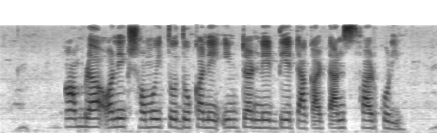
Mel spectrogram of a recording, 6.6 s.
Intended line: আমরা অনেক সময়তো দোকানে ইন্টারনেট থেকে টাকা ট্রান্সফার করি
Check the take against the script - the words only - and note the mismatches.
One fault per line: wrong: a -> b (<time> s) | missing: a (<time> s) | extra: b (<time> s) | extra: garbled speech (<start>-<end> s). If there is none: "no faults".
wrong: থেকে -> দিয়ে (4.2 s)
